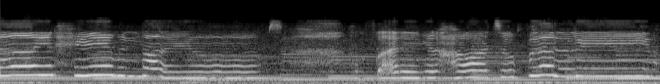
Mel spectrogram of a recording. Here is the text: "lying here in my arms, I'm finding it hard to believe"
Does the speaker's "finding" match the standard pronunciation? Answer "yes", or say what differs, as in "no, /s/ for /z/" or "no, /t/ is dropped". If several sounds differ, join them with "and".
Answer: no, /n/ is dropped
